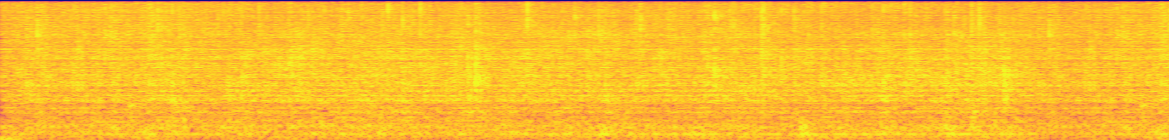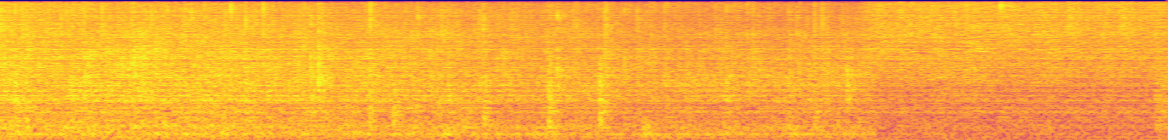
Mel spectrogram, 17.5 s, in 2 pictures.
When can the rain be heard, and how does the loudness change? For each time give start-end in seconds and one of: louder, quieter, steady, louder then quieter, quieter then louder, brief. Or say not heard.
0.0-17.4 quieter.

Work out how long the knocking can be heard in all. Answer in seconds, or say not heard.
2 s.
